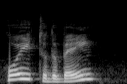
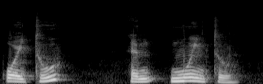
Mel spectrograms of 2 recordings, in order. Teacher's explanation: the O at the end of the word tudo. It's pronounced as a short U sound, and that's normally the case when the O is the last letter in a word, and that's if the O doesn't have any accents above it, if it's just a plain O.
